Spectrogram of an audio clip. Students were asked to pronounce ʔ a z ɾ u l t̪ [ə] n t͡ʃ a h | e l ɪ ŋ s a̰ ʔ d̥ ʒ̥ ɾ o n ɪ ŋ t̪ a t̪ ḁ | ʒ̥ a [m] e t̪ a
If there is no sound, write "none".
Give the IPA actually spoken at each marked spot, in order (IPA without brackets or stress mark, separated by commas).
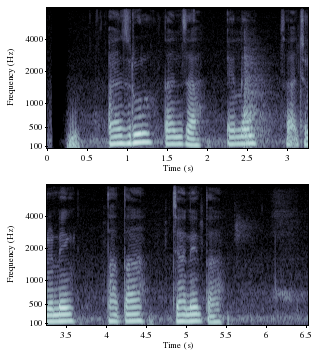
a, n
